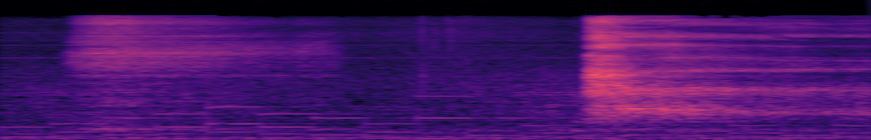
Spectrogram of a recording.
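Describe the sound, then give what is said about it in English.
A deep breath: a long, airy inhale followed a moment later by a louder, forceful exhale, set over soft, steady background music. “like the beautiful and great LeVar Burton, I'll take a deep breath.”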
